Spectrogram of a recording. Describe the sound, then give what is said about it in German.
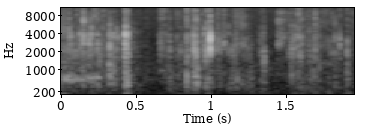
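Crackly crumpling of paper waste, a dense run of sharp crinkles and rustles with brief louder crunches, no voices present. “So, Papiermüll. Ich habe noch kein Papiermüllbehältnis in diesem Raum.”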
